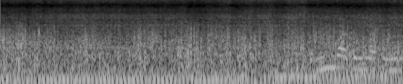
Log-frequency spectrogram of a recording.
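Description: Wind buffeting the microphone of a moving vehicle, over a steady low rumble.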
